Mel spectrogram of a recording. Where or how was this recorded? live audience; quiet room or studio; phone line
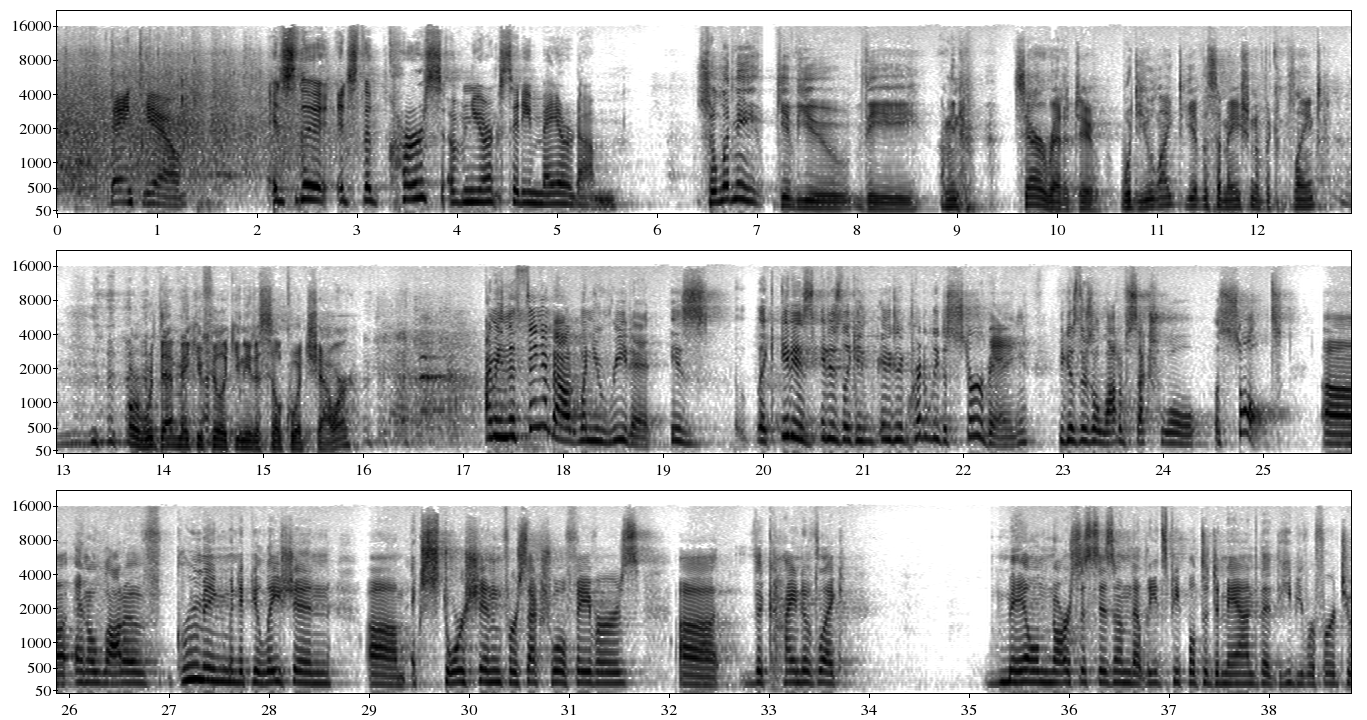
live audience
